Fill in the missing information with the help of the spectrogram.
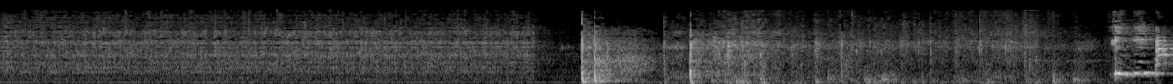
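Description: Aerosol can of shaving cream hissing steadily as foam is sprayed into a hand, stopping about five seconds in. After that come irregular crackling and rustling as the mound of foam is handled and pressed.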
